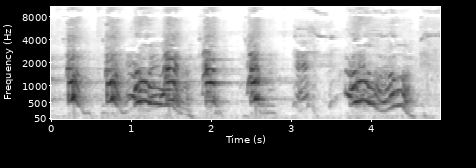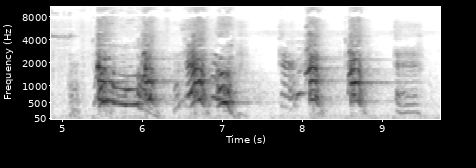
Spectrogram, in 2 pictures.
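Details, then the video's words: Redbone Coonhounds baying at a chipmunk up an oak tree, a pack of five dogs trying to send it scrambling down; dense overlapping barks and drawn-out bawls in bursts separated by short gaps. "Redbone Coonhounds Tree a Chipmunk"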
